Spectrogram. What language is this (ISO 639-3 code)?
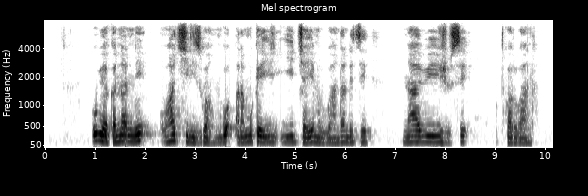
kin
